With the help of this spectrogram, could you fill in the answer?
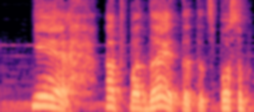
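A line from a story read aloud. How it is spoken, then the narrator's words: Resigned sigh. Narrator (Russian): обреченно вздохнул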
